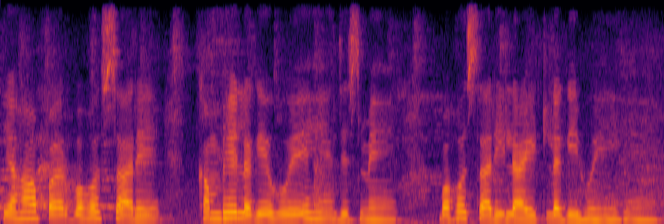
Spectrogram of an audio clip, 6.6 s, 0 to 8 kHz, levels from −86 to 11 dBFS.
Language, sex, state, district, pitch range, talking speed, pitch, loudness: Hindi, female, Uttar Pradesh, Lucknow, 205-220 Hz, 135 wpm, 210 Hz, -16 LUFS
